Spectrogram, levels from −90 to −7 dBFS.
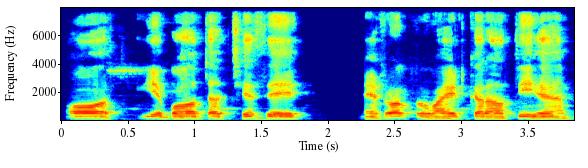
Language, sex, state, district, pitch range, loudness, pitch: Hindi, male, Bihar, Saran, 120-125 Hz, -18 LUFS, 125 Hz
